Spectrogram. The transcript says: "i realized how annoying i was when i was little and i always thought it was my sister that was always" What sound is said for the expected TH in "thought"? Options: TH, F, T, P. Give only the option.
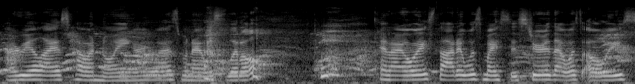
TH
